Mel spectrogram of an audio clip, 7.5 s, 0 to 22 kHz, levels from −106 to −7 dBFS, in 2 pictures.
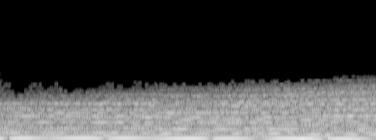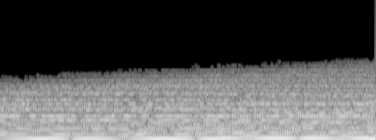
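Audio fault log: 3.29 s, damaged data in a compressed stream: a brief blip where corrupted bytes in the encoded stream caused the decoder to misread a frame, lose sync and resume at the next valid frame header, producing a short glitch in the audio.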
